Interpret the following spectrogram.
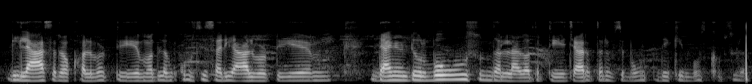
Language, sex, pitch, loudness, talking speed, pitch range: Bhojpuri, female, 190 Hz, -22 LUFS, 160 wpm, 175-200 Hz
